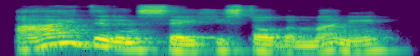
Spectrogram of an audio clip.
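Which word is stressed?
I. The word 'I' is stressed. Someone else said it. "Someone else did"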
